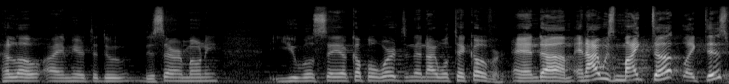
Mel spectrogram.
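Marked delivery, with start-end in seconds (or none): 0.0-5.0 soft, heavy, thick put-on Ukrainian accent. A woman from Ukraine arrives to do the ceremony and speaks in a very thick Ukrainian accent. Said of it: "she had a very thick accent".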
